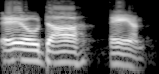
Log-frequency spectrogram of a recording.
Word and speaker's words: Aodhan: It's a 3-syllable name, so it's Aodhan.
